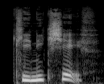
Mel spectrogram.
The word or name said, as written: klinikchef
